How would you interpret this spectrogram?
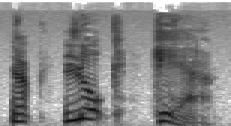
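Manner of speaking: slow, deliberate start; slowly. Acted. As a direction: weigh each word, slow. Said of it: "said Cyril slowly".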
